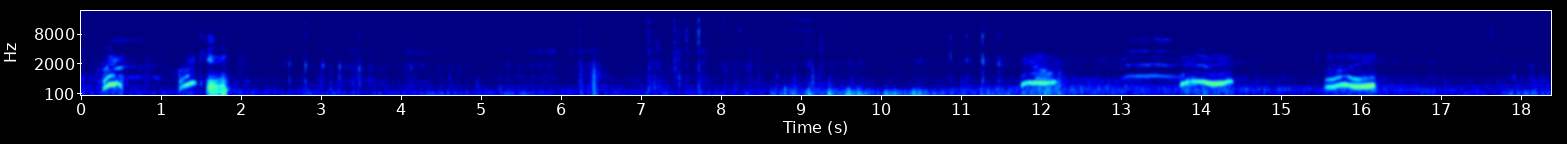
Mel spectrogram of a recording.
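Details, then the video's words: Black and white tuxedo cat that lives wild at a shop, strolling in and demanding food and attention: short meows at the start, then a quiet stretch, then three rising-falling meows spaced about two seconds apart, with a man speaking softly. "Mustachioed shop cat strolls in demands food and attention."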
